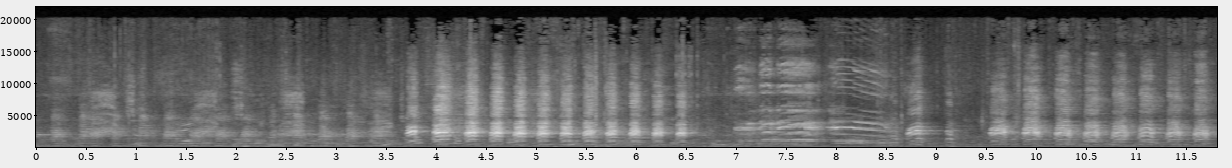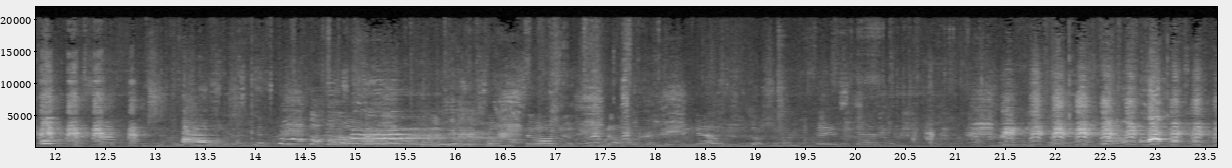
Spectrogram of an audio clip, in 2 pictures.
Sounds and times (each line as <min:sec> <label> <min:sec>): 0:00.0 voices 0:23.6
0:00.0 ducks 0:18.2
0:00.1 chickens 0:18.2
0:20.2 ducks 0:23.6
0:20.3 chickens 0:23.6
